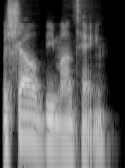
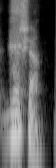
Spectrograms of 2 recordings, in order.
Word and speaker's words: Michel de Montaigne: Today, we're going to start with Michel de Montaigne.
